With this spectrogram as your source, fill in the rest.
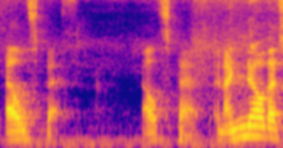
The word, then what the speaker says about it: Elspeth: last planeswalkers we're gonna go over Little Miss elves Beth oh no it's Elspeth Elspeth and I know that's how you pronounce that oh yeah Elspeth it's Elsbeth it's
